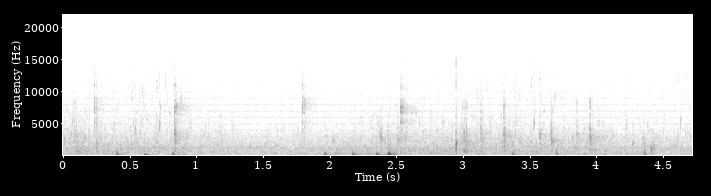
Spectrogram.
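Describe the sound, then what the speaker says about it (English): A small waterfall in a Minecraft cave gives a faint, steady watery hiss, with soft irregular drip-like pops and splashes scattered over it and no speech. "there's a little waterfall"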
